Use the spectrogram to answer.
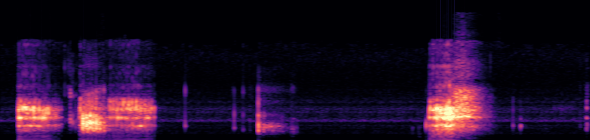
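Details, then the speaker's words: Lecturer imitating sleep apnoea during a developmental psychology lecture: imitated snorting and a sudden loud gasp, mimicking a sleeper jolting awake when breathing stops. "you Joel to wait because your brain registers that you're not breathing anymore that's exactly what it sounds like it's incredibly scary"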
